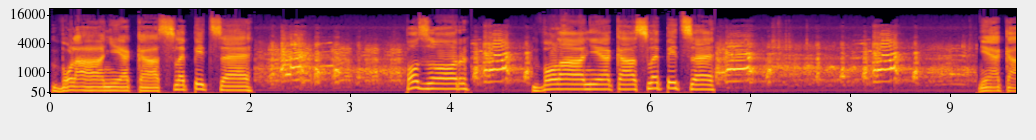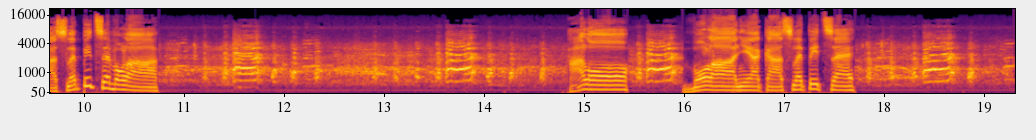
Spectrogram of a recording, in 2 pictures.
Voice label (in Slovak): sms hlásky cz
